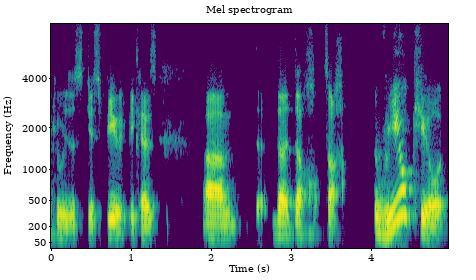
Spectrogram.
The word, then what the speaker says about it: Ryukyu: Now, Okinawa itself, the Ryukyu island chain itself, also is actually tied to this dispute, because so Ryukyu is the Japanese pronunciation of Luchu, which is what the island called themselves.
